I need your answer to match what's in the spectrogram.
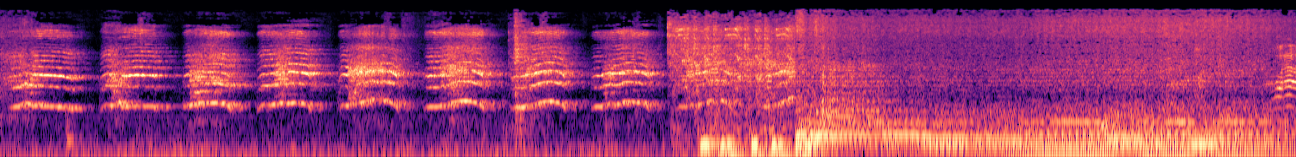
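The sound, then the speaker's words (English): A baby wails in rhythmic, repeated cries, then a father turns on his motorcycle to stop the crying; the engine starts up and revs loudly, its steady rumble taking over while the crying fades beneath it. “His baby was crying, didn't know what to do, tried everything, then turned on his motorcycle to stop the crying and put the baby to sleep.”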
